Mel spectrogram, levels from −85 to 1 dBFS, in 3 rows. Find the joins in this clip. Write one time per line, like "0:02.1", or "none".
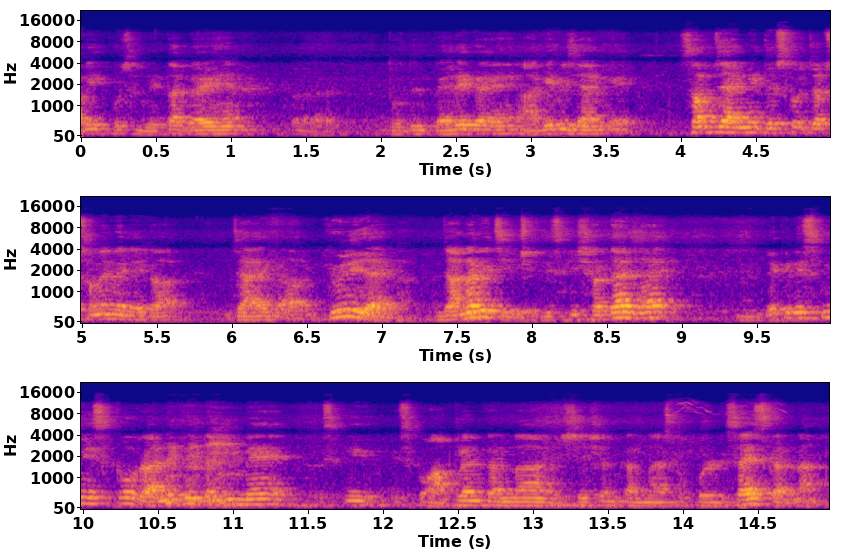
none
